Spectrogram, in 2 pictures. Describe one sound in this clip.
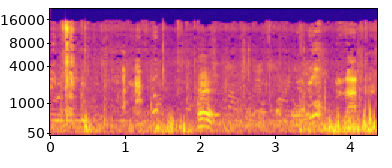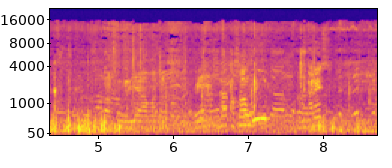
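A crowd of young men and boys chatters and shouts nearby outdoors.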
